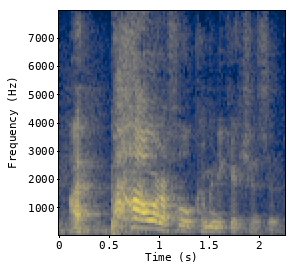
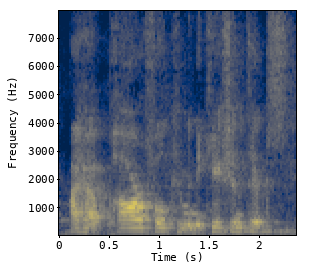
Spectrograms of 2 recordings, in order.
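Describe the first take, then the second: First: The p in powerful is popped forcefully. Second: The p in powerful is said plainly.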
